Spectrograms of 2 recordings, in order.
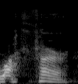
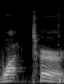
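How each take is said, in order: First: The T in the middle is a soft th-like sound. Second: The T in the middle is a hard T. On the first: "a T H sound somewhere" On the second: "the hard T"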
